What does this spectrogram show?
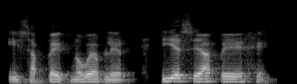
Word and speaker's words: ISAPEG: Se leen sin deletrear. Siempre se va a leer ISAPEG.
